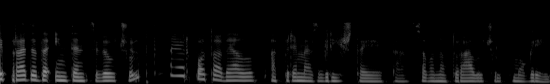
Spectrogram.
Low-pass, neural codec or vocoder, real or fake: 7.2 kHz; none; real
